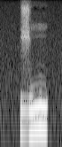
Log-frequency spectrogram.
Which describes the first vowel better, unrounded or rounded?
unrounded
